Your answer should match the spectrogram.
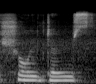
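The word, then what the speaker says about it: shoulders: एक बात यहाँ याद रखिएगा ब्रिटिश और अमेरिकन प्रोनाउंसिएशन की, जो आर है वो अमेरिकन प्रोनाउंसिएशन में सही तरह प्रोनाउंस होता है, लाइक शोल्डर्स। लेकिन अगर हम ब्रिटिश की बात करें तो वो जो एंड पे आर होता है वो उसको ज़्यादा प्रोनाउंस नहीं करते, तो ब्रिटिश में ये होगा शोल्डर। और अगर इसी बात को हम अमेरिकन में करें तो वो होगा शोल्डर्स।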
